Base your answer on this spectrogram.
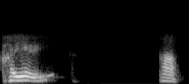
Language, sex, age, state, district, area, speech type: Kannada, male, 60+, Karnataka, Uttara Kannada, rural, conversation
